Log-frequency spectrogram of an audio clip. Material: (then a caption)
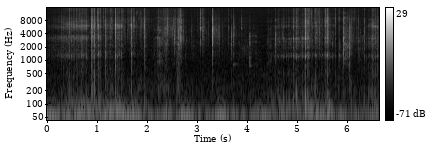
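Soap. A solid, translucent, dry brown soap bar held in the hand is shaved with a metal knife into long curls. Dense, crunchy tearing and crackling scrapes with bright, high edges sit over a steady low rumble as the curls peel away.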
